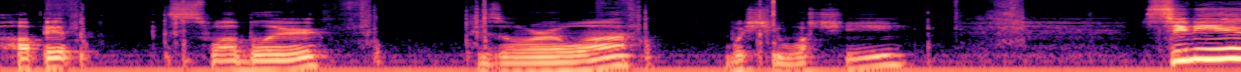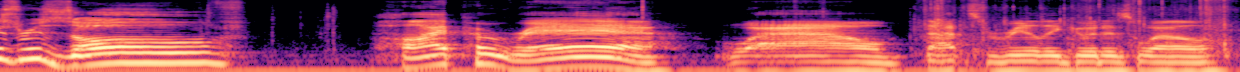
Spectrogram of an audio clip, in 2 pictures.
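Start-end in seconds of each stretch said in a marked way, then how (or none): 5.7-9.6 higher and louder, drawn out slowly; announcing a big hit slowly; real excitement, stretched out; excited reveal. Real, not acted. Reveals another rare card.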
